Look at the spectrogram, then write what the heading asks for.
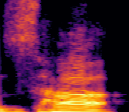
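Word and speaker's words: ز: আচ্ছা, এরপর দেখুন ঝা। ঝাটা হচ্ছে জিহ্বার আগাটা নিচের দাঁতের পেট ও আগার সঙ্গে লেগে উচ্চারণ হবে ঝা।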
